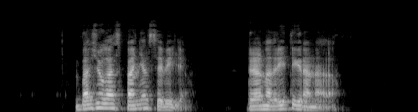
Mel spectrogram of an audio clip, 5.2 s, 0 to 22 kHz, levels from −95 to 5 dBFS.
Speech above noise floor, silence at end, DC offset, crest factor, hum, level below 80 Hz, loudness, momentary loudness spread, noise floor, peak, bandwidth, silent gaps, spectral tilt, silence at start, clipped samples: over 67 dB; 1.05 s; under 0.1%; 20 dB; none; -62 dBFS; -23 LUFS; 14 LU; under -90 dBFS; -6 dBFS; 8.8 kHz; 2.71-2.82 s; -6.5 dB/octave; 0.95 s; under 0.1%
